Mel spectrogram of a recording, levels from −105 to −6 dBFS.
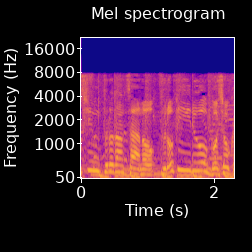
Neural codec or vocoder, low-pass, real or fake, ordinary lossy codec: none; none; real; none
